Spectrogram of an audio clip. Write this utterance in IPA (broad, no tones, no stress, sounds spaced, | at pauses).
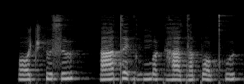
ɔ t͡ʃʼ ɯ s ɯ | a t ɛ ɡʱ u ŋʷ a ɡʱ a d a p ɔ kʷʰ ɯ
